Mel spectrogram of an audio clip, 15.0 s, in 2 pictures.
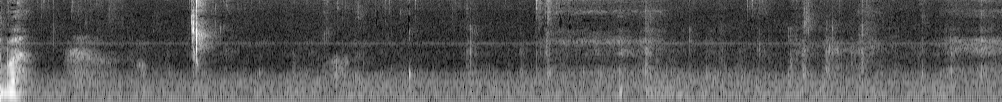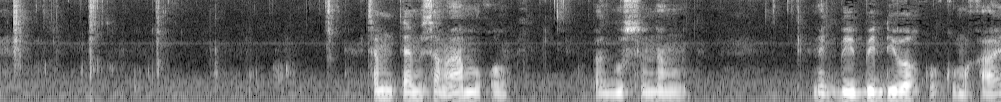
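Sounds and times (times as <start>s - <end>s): steady low hum: 0.0s - 15.0s
person chewing: 0.8s - 10.3s, 11.4s - 12.0s, 13.1s - 13.7s
mouth clicks and smacks: 1.3s - 1.8s.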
